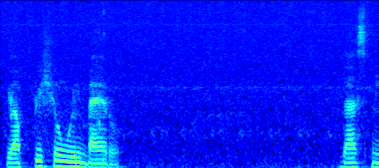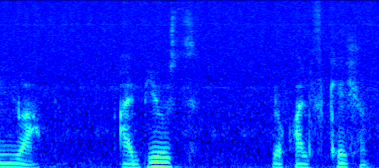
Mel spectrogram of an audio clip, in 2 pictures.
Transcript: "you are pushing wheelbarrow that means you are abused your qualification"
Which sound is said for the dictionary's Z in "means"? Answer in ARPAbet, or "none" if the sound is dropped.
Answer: none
